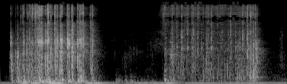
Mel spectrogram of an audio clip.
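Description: Tarot cards being shuffled up close, two bursts of brisk riffling separated by a brief pause.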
